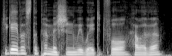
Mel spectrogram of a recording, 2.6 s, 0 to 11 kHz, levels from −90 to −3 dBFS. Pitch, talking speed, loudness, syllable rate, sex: 130 Hz, 210 wpm, -18 LUFS, 5.9 syllables/s, male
